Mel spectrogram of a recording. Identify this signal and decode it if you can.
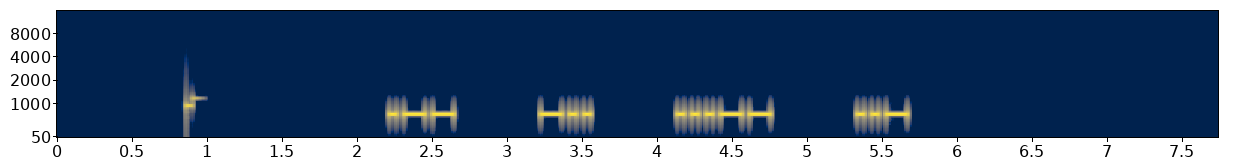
Morse code, heard as a keyed tone, about 25 wpm, spaced as for 12 wpm, 700 Hz. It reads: WD3U
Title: USA Call Signs - 4 Characters - 4x Character Spacing - 25wpm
